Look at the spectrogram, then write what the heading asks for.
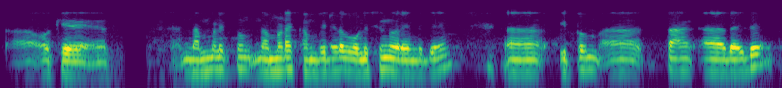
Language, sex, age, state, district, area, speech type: Malayalam, male, 18-30, Kerala, Idukki, rural, conversation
